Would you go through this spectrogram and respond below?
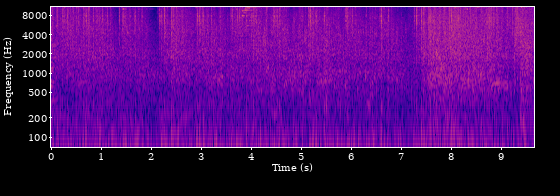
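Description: Dense, sustained gunfire from a Fallout 4 firefight, a loud, continuous rattle of rapid shots layered with other combat noise with only a brief dip near the end.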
